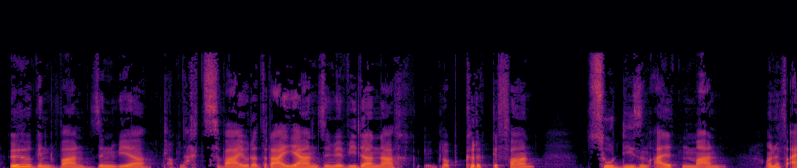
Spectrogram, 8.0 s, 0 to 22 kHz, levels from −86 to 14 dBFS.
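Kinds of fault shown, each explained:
No dropouts, clicks, distortion or timing faults are audible anywhere in the speech.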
